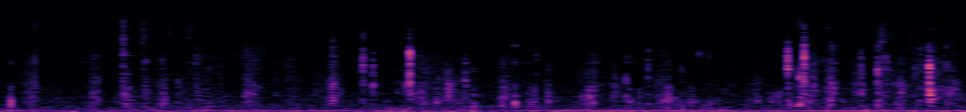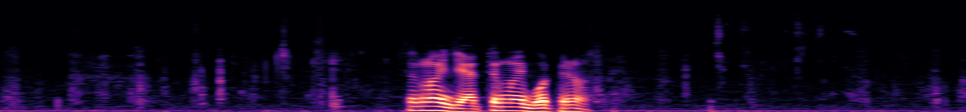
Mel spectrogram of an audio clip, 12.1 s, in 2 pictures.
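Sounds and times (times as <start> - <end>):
person chewing: 0.0 - 8.6, 9.6 - 12.0
small clicks and crunches: 0.0 - 8.6
steady low hum: 0.0 - 12.0.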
